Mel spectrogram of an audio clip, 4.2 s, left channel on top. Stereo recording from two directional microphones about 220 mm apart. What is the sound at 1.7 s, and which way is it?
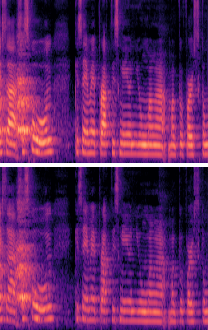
A woman's voice, 15° left (ahead or behind).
